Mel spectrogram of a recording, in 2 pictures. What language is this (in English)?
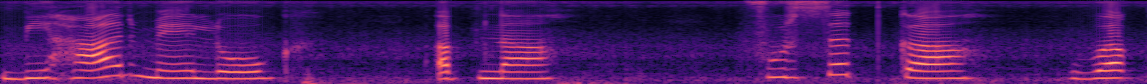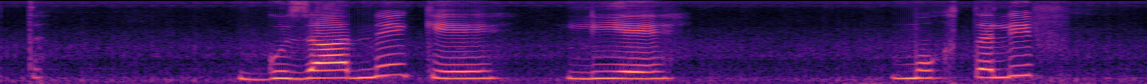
Urdu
